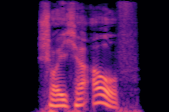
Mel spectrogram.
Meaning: inflection of aufscheuchen: 1. first-person singular present 2. first/third-person singular subjunctive I 3. singular imperative
- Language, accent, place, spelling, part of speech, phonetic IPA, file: German, Germany, Berlin, scheuche auf, verb, [ˌʃɔɪ̯çə ˈaʊ̯f], De-scheuche auf.ogg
